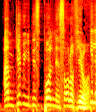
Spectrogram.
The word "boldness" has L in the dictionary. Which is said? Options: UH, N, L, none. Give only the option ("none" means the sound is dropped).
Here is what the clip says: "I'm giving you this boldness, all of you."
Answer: L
